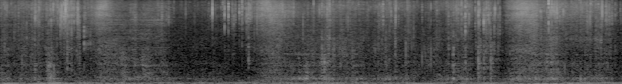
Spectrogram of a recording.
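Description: Bare fingertips and palms squeeze, crush and rub a large loose heap of dry, brittle white soap flakes and chunks on a dark surface, pressing them into a mound. Dense, bright crunching and crinkling crackles come in waves of swelling rustle over a low steady hum.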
